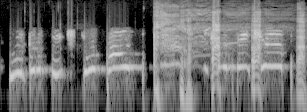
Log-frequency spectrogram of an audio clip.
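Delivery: imitating Bruce way up high, a comic squeaky threat; a put-on high Bruce voice making a pulp-beating threat; Bruce impression. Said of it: "that sounds just like Bruce".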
